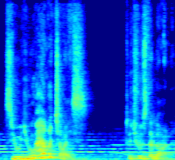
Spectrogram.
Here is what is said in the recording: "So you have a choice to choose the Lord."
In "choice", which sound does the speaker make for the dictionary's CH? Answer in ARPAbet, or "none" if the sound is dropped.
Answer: CH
